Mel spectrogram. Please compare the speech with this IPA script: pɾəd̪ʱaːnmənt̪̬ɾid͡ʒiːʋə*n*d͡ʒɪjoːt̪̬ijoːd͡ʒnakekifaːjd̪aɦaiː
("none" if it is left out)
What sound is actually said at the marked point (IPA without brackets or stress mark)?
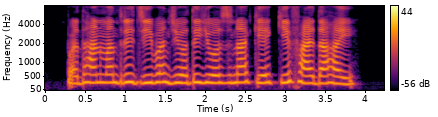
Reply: n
